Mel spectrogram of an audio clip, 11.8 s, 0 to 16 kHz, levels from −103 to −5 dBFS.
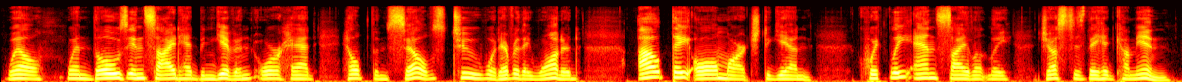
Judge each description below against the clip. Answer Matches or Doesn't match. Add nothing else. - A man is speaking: Doesn't match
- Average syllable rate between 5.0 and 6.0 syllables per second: Doesn't match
